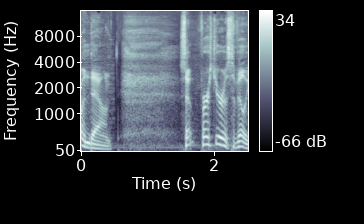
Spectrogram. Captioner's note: inhales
